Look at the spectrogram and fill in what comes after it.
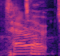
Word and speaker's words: Tarot: Tarot? – Tarot. Right? The second T is silent.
